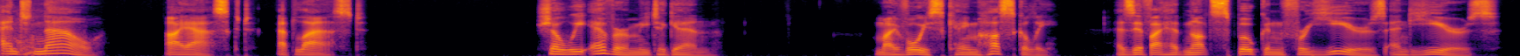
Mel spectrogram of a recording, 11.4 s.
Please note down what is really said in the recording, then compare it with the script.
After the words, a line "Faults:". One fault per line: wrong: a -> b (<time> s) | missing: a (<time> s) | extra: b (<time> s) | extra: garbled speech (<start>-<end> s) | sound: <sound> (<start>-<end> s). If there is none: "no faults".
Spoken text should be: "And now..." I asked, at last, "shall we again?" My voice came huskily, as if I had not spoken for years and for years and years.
"And now..." I asked, at last, "shall we ever meet again?" My voice came huskily, as if I had not spoken for years and years.
Faults:
extra: ever meet (4.4 s)
missing: for years and (10.6 s)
